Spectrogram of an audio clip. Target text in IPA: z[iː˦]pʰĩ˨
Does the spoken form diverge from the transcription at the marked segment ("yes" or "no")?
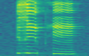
yes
